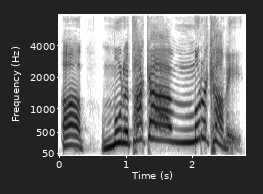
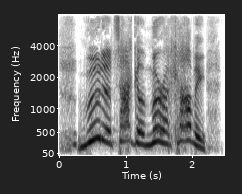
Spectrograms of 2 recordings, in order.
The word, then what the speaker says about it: Munetaka Murakami: Munetaka Murakami. You say it like Harry Carey. Here comes to the plate, Munetaka Murakami.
